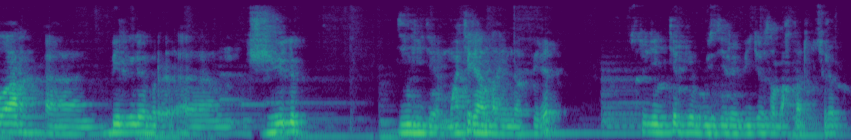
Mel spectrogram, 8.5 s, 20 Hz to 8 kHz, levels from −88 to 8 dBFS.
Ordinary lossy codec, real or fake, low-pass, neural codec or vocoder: none; fake; 7.2 kHz; codec, 16 kHz, 16 kbps, FreqCodec, smaller model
